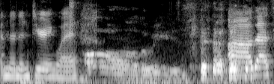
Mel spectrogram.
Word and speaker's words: Louise: On Twitch, Who's Your Daddy says Cupcake sounds a lot like, is this Lois from Bob's Burgers, meaning that in an endearing way. Oh, Louise. That's how you pronounce it.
